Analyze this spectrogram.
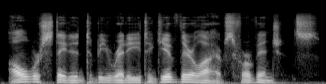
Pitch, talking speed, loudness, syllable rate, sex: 90 Hz, 220 wpm, -17 LUFS, 5.8 syllables/s, male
